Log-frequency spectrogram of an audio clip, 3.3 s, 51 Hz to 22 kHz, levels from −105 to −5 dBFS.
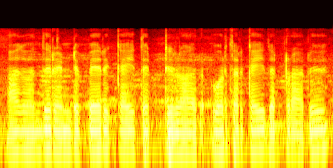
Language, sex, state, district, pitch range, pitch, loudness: Tamil, male, Tamil Nadu, Kanyakumari, 95-100 Hz, 95 Hz, -17 LUFS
